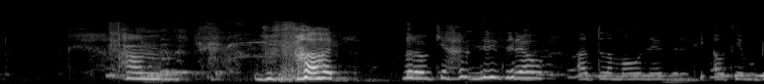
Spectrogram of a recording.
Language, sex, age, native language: Icelandic, other, 18-19, Icelandic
